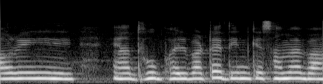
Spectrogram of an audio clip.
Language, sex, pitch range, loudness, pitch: Bhojpuri, female, 260-275 Hz, -11 LUFS, 270 Hz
